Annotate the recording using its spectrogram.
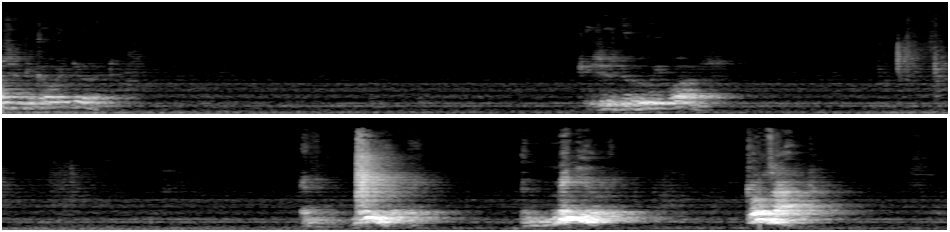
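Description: An elderly man preaches through a microphone in an echoing room, speaking in slow bursts with long pauses.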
